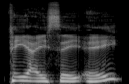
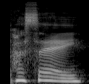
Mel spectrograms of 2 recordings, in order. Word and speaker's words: Pace: So there's a Brazilian driver that we recently have called Pace, P-A-C-E, but I asked a Brazilian colleague, how do you pronounce that? And apparently it's not Pace, it's, what was it? Pace. Passe, yes.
